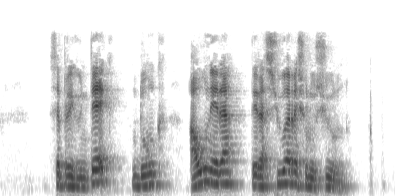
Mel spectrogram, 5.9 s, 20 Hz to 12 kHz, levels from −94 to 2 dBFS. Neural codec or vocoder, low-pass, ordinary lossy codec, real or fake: none; 7.2 kHz; MP3, 48 kbps; real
